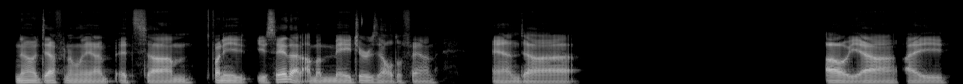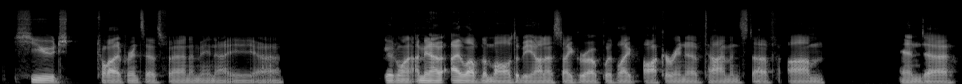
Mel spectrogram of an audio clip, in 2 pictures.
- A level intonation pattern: Yes, narrow, 1.7 semitones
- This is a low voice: Yes, very low, 80 Hz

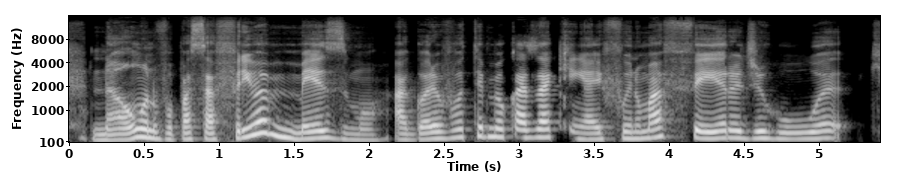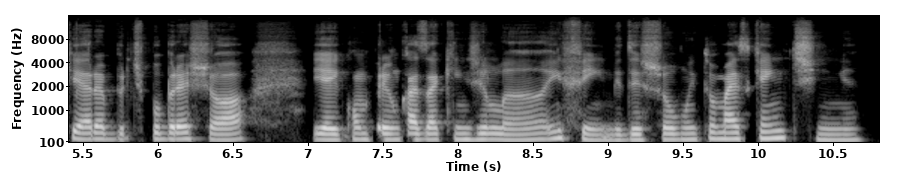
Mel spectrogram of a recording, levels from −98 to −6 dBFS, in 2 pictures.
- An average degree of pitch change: Yes, average, 3.4 semitones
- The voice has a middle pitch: Yes, medium, 175 Hz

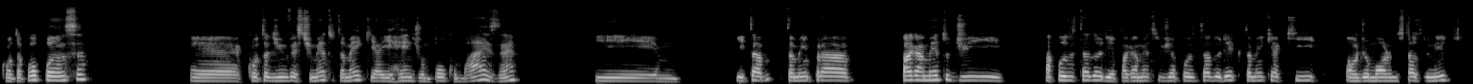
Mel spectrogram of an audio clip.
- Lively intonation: No, average, 2.8 semitones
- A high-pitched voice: No, medium, 175 Hz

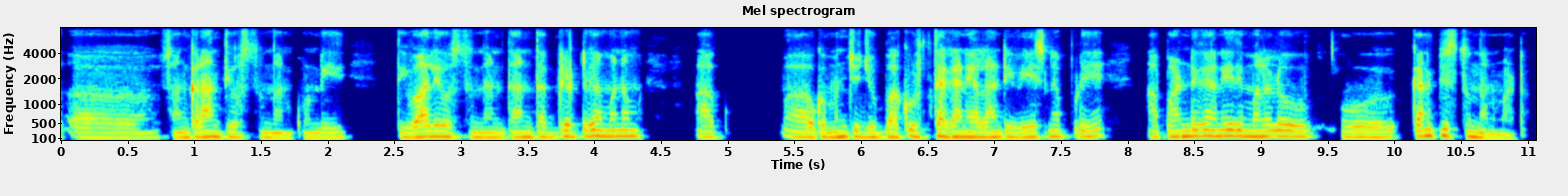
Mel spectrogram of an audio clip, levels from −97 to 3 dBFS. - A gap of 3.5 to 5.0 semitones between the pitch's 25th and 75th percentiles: No, average, 2.9 semitones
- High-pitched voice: No, low, 135 Hz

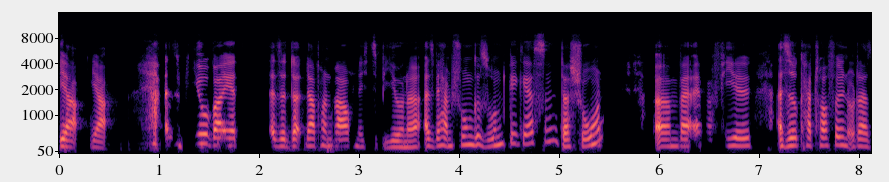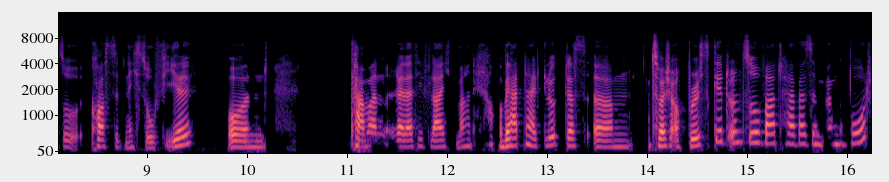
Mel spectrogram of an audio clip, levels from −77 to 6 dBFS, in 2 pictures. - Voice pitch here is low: No, high, 190 Hz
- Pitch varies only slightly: No, average, 4.2 semitones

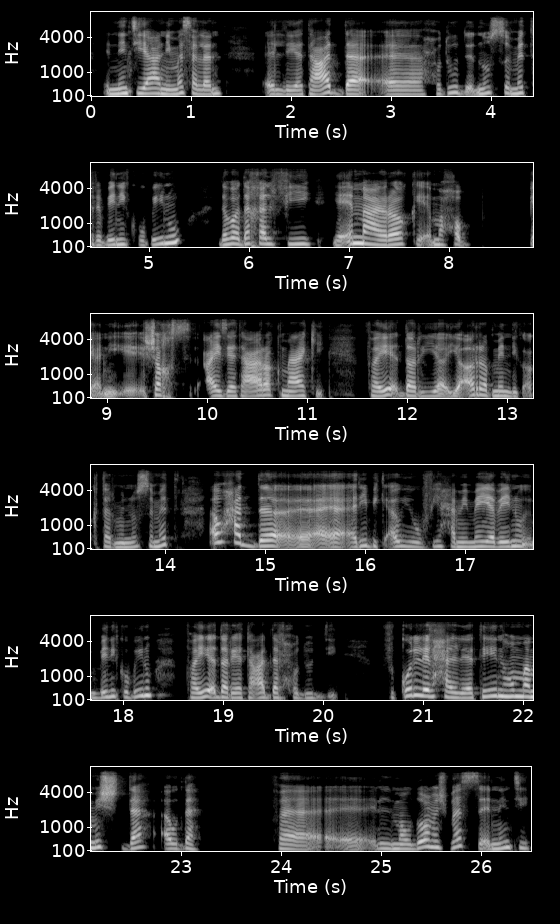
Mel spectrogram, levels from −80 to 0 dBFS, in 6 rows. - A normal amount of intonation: Yes, average, 3.5 semitones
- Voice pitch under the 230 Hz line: Yes, high, 190 Hz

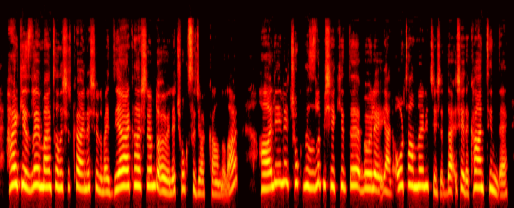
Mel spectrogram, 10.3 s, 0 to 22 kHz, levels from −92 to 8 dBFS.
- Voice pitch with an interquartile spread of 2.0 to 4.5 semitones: Yes, average, 3.7 semitones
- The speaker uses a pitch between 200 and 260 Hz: No, very high, 295 Hz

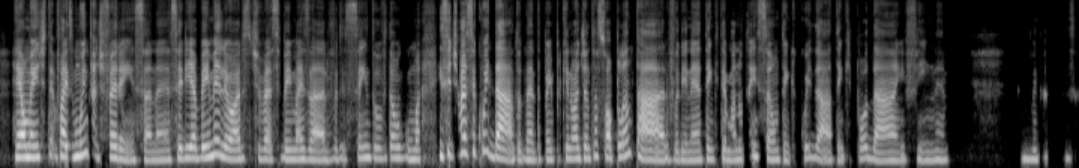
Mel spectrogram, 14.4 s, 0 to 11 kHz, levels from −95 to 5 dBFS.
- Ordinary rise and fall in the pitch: Yes, average, 3.5 semitones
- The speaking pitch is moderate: No, high, 200 Hz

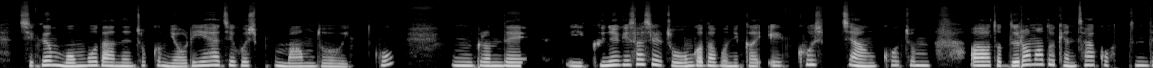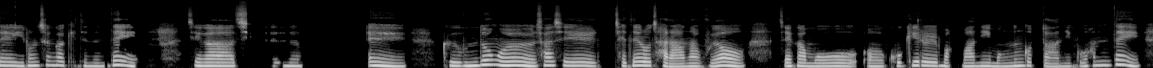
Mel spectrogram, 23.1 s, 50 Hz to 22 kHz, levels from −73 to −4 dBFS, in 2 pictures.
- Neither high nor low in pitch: No, high, 205 Hz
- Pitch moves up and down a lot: No, average, 3.0 semitones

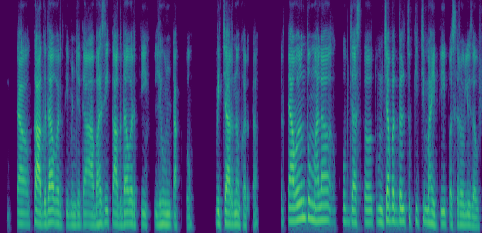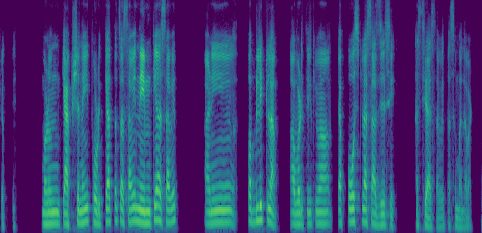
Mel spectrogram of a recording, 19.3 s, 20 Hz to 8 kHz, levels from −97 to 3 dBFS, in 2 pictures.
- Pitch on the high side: No, medium, 150 Hz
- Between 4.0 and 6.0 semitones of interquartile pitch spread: No, average, 3.3 semitones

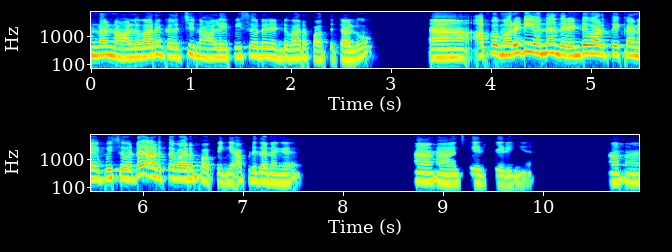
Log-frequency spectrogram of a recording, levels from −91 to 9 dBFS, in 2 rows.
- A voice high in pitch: Yes, high, 205 Hz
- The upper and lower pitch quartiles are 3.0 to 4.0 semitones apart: No, average, 4.5 semitones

